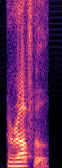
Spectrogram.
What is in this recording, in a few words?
"ruffle", Indian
